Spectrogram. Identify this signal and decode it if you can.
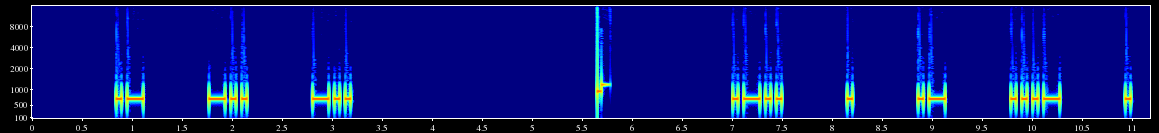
Morse code, heard as a keyed tone, about 22 wpm, spaced as for 10 wpm, 690 Hz. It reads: ADD LEAVE
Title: 4x Character Spacing - Top 500 Words - 22wpm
